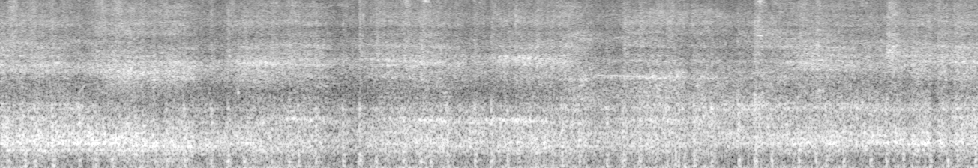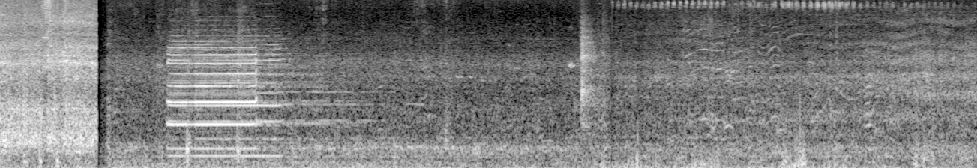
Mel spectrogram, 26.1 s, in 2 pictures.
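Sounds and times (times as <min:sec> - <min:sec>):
moving train rumble: 0:00.0 - 0:26.0
train coaches rushing past: 0:00.0 - 0:26.0
train horn: 0:15.2 - 0:17.5.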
